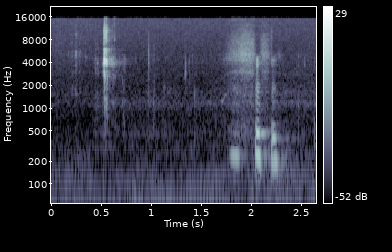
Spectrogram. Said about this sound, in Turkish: İsterseniz yiyip tadına bakabilirsiniz. Şöyle. Şimdi mi yiyelim? Evet, şöyle bir ısırıp tadına bakabilirsiniz.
